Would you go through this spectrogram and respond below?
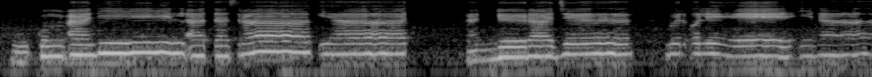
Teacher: Nada ayat kedua lebih menurun untuk menunjukkan kesimpulan moral bahawa keadilan membawa rahmat. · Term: intonasi menurun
